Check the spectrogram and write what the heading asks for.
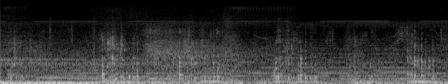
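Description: Lion growling with a low rumble, heaviest in the first second or so, over a dramatic music score.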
